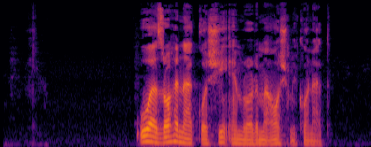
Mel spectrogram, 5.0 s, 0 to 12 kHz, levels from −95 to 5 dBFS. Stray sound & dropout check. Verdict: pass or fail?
pass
